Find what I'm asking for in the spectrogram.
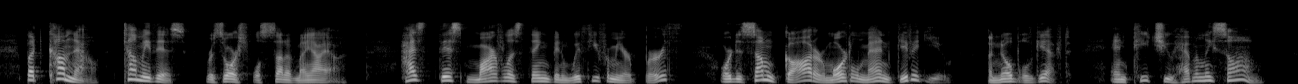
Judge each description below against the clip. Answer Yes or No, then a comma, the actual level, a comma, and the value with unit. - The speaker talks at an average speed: Yes, average, 165 wpm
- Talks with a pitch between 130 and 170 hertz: Yes, medium, 140 Hz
